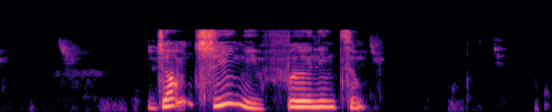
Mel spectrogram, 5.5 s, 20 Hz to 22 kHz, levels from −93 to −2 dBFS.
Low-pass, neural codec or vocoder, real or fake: 7.2 kHz; codec, 16 kHz, 8 kbps, FunCodec, trained on LibriTTS, 25 frames a second; fake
